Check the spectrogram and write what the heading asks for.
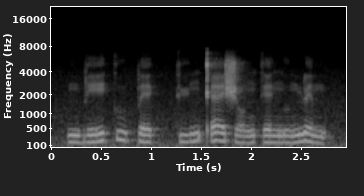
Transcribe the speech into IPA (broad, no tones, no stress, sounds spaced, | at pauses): m b e k u p ɛ kː y ŋ kʼ æ ʃ ɔ ŋ k ɛ ŋ ʊ ŋ ɳ ɛ m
